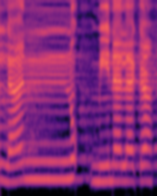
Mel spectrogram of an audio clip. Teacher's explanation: واو کے اوپر حمزہ ہے اور حمزہ سکون کی حالت میں ہے تو اس کو ہم جھٹکا دے کے پڑھیں گے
